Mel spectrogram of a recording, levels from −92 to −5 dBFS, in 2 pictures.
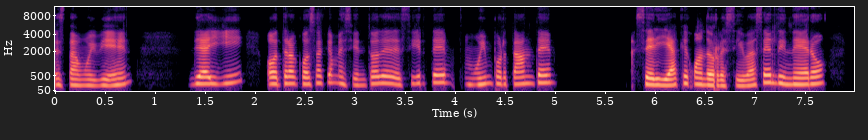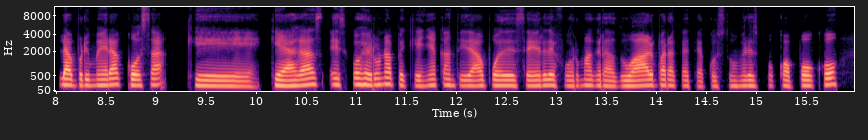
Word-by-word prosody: está 195 -1 -2
muy 185 -1 -5
bien. 190 +8 -2 0.6
De 235 +2 +3
allí, 240 +7 -1 0.2
otra 225 +1 +2
cosa 225 +3 -2
que 275 - -5
me 235 -3 -6
siento 195 +4 -4
de 250 - +2
decirte 240 +5 -2
muy 210 0 -4
importante 235 +3 -2 0.8
sería 195 -3 +4
que 240 - -1
cuando 210 -4 +4
recibas 180 +2 -2
el 270 -1 +4
dinero, 225 +1 +2 0.3
la 195 -2 +5
primera 185 +2 +2
cosa 190 +1 +1 0.2
que 165 -4 0
que 180 -2 +4
hagas 185 +5 +4
es 200 -2 -3
coger 205 -2 +3
una 215 +1 +1
pequeña 180 0 -3
cantidad, 175 -3 -1
puede 175 0 +2
ser 175 +1 0
de 185 - +4
forma 175 +2 -4
gradual, 170 +1 +2
para 180 -2 0
que 170 0 -7
te 155 - -14
acostumbres 165 +2 -5
poco 175 +1 -4
a - - 0
poco, 180 +6 +1
190 Hz, 160 wpm, -25 LUFS, 175-220 Hz, 0.8 s, la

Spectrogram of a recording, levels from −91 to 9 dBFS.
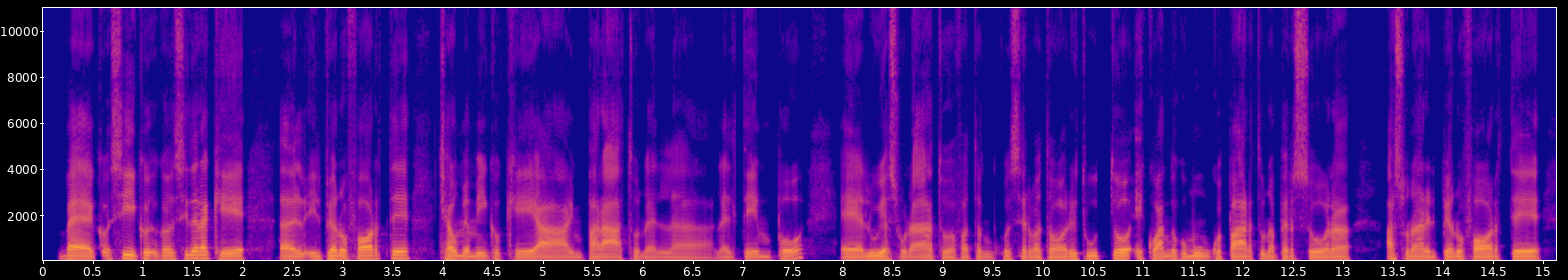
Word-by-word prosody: Beh, 125 -2 +5
ecco 130 +4 -3
sì, 145 +5 +4
co 135 +1 0
considera 145 +3 +2
che, 120 -2 +1 0.3
ehm, 115 -1 +1
il 120 -2 -3
pianoforte, 130 +4 +3 0.2
c'è 125 - +2
un 120 - +3
mio 125 - +2
amico 120 +2 -2
che 115 -1 -1
ha 100 -3 +1
imparato 105 +3 -2
nel 95 -4 -8
nel 100 0 -9
tempo, 115 - -2 0.3
ehm, 105 -1 +1
lui 120 +3 +4
ha 115 - +2
suonato, 110 +1 -3
ha 105 - -3
fatto 105 +1 -5
anc 105 - -6
un - - -28
conservatorio 105 0 -1
e - - -2
tutto, 130 +1 +1
e 110 - -4
quando 120 +2 0
comunque 115 +1 -1
parte 110 +2 +1
una 115 -2 -2
persona 105 0 -1 0.3
a - - +1
suonare 110 -2 -1
il 105 - -6
pianoforte, 110 +1 +2
115 Hz, 160 wpm, -22 LUFS, 105-120 Hz, 0.3 s, Beh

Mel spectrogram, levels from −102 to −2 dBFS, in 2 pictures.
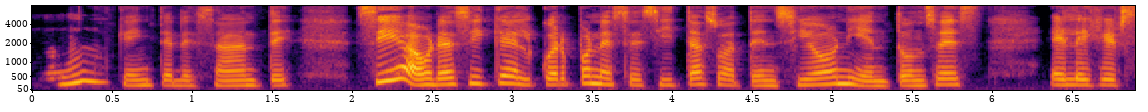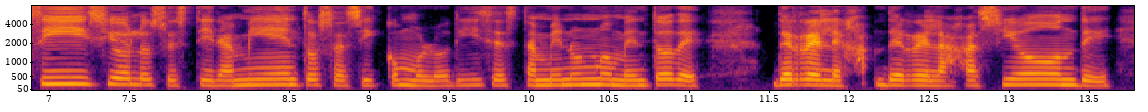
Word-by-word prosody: Ujú, 295 +6 -3
que 185 - -8
interesante. 180 0 -5 0.4
Sí, 340 +1 +7
ahora 215 +2 +5
sí 245 +1 +2
que 260 +2 0
el 215 -4 -3
cuerpo 210 +5 -2
necesita 205 -2 +3
su 210 -1 +1
atención. 200 +6 +1
Y 190 -6 -1
entonces, 175 +5 +2 0.4
el 200 0 0
ejercicio, 220 +3 +3
los 200 -3 -4
estiramientos, 195 +2 -3
así 180 0 +1
como 190 -2 -8
lo 170 0 -9
dices, 185 0 -6
también 190 +1 -5
un 205 +1 -4
momento 195 0 -4
de 175 -2 -4 0.4
de 200 -2 0
releja 190 -3 +2
de 190 -2 -4
relajación, 195 +3 -1
de 165 -2 -7
195 Hz, 135 wpm, -22 LUFS, 180-210 Hz, 0.4 s, Sí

